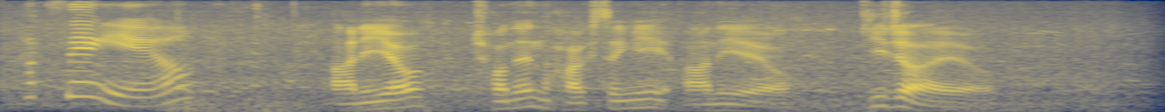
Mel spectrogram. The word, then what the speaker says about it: 학생이에요: Let's take a look at the pronunciation. 학생이에요. is pronounced 학생이에요. There is a final consonant 기억 in and this final consonant temporarily holds the sound and breaks it in order to make a sound. Thus the syllable that follows is impacted. The생 is pronounced in a strong sound like 학생.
